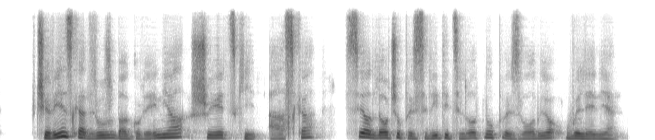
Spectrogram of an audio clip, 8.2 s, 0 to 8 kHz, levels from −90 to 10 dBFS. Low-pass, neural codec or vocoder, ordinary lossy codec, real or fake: 7.2 kHz; codec, 16 kHz, 0.7 kbps, FocalCodec; none; fake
